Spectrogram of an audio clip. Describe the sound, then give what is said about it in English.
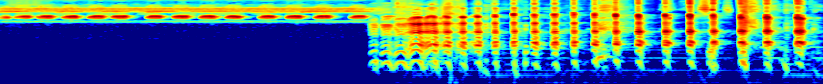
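Crickets chirp in a steady, evenly spaced rhythm against near silence for a few seconds, then loud, rhythmic vocal bursts abruptly take over and fill the rest. “Hey, this is where you're putting the crickets.”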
